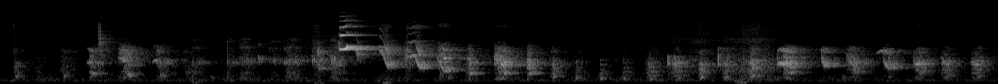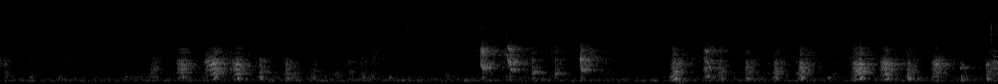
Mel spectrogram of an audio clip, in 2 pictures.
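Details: Labrador Retriever litter of seven newborns, born May 24, 2021, lying with mother Belle on a live puppy cam, 3 June: wavering, nasal whimpers and squeals in clustered runs, a sharper yelp near the start, then softer intermittent whining.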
